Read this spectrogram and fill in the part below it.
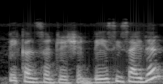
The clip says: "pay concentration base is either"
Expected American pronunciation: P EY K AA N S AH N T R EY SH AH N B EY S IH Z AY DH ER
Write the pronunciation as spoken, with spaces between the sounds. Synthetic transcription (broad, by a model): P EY K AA N S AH N T R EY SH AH N B EY S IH S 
